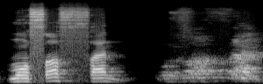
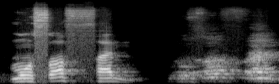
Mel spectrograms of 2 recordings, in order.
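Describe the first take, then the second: No difference in how they are said.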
